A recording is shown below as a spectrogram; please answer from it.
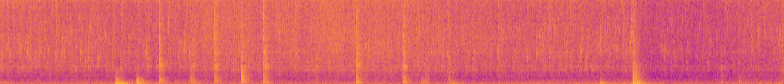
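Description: Garlic and onion sauté in a hot pan with a steady close sizzle, punctuated by a quick run of spatula scrapes and knocks and a louder clank near the end, with no talking.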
